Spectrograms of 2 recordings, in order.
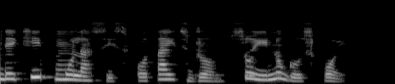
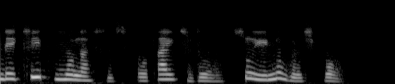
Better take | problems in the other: first | noise reduction (neural mask model DeepFilterNet 3)

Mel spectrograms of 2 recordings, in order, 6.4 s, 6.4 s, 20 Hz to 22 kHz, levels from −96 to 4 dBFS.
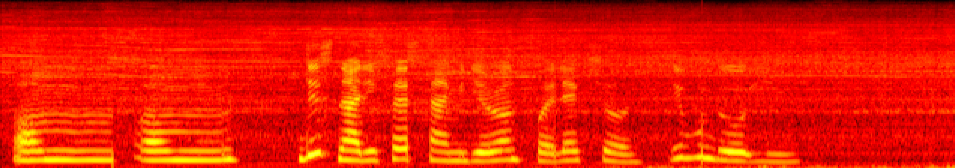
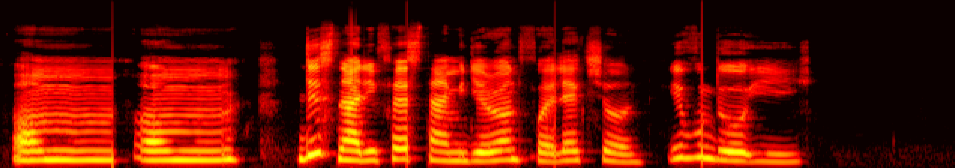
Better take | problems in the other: second | background sound (Sawing); 11 dB below the speech

